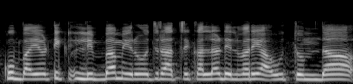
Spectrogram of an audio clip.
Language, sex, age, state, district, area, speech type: Telugu, female, 18-30, Telangana, Vikarabad, rural, read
